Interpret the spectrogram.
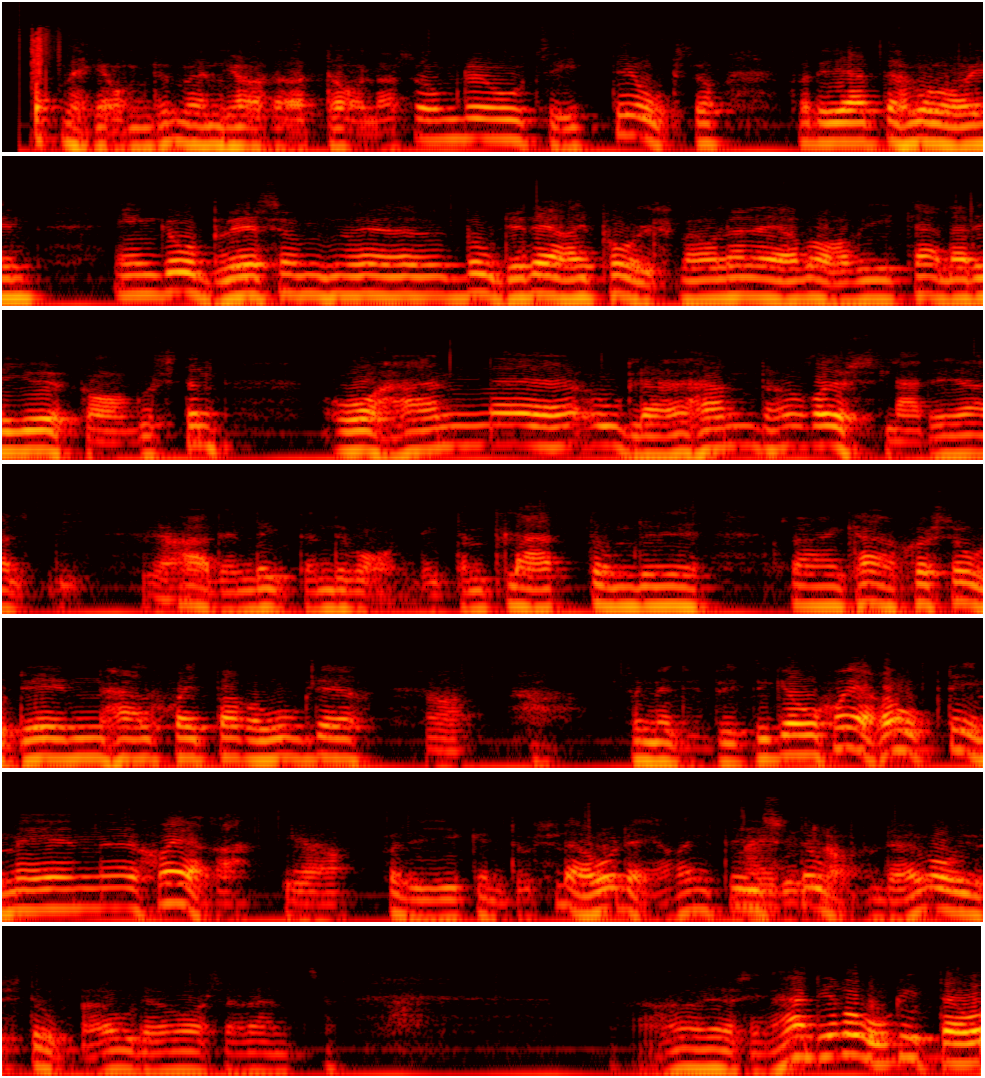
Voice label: Kristianopel BLEK, dialekter; Folkminnen

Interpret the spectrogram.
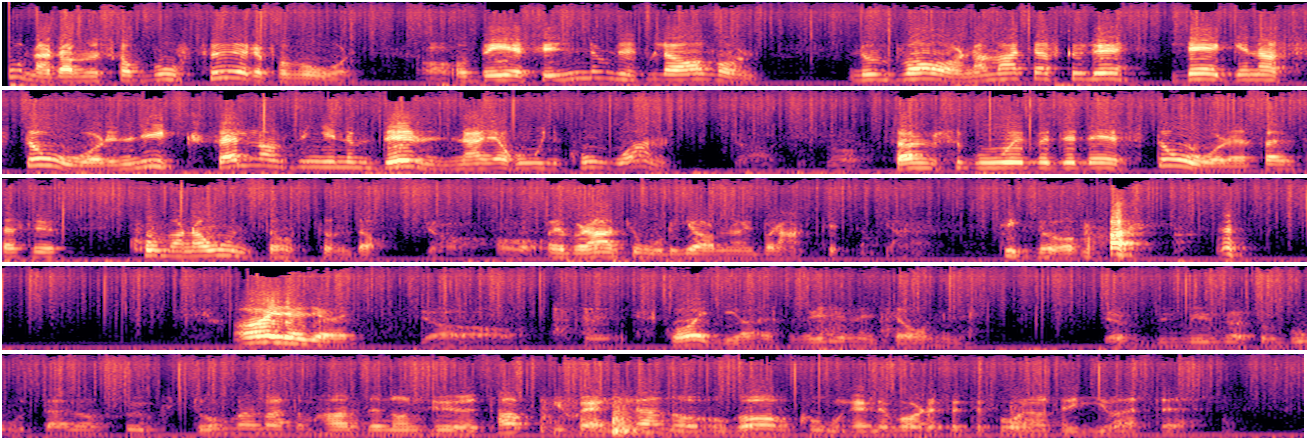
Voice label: dialekter; Folkminnen

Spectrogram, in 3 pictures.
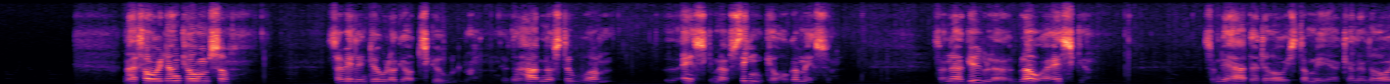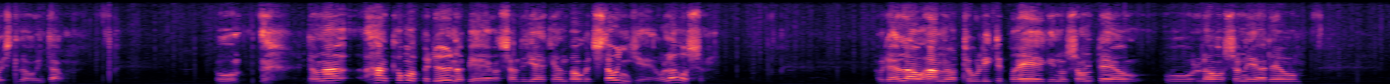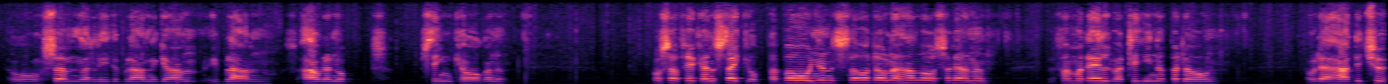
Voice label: Jamshog, dialekter

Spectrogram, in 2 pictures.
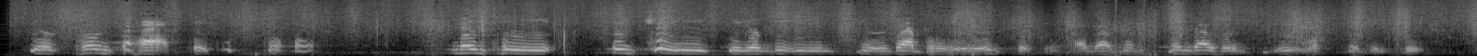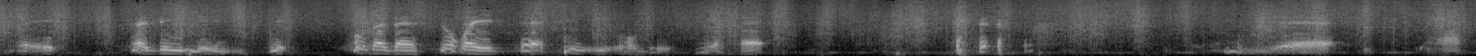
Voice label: Strövelstorp SK, dialekter; Folkminnen

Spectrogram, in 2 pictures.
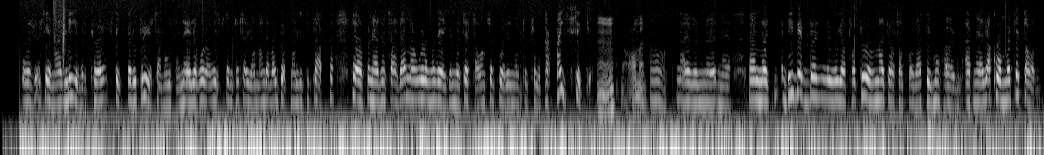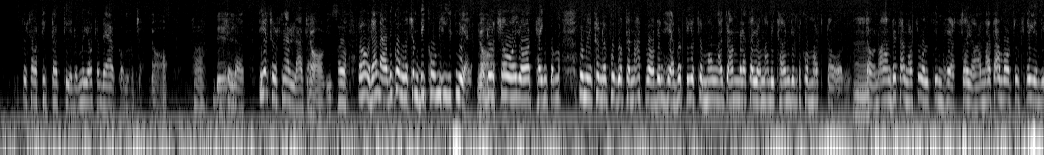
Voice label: dialekter; Folkminnen

